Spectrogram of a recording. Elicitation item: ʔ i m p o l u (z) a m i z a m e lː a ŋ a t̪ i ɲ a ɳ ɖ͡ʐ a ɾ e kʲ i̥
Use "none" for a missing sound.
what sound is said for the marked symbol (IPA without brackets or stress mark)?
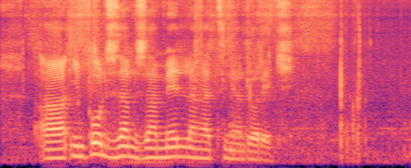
z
